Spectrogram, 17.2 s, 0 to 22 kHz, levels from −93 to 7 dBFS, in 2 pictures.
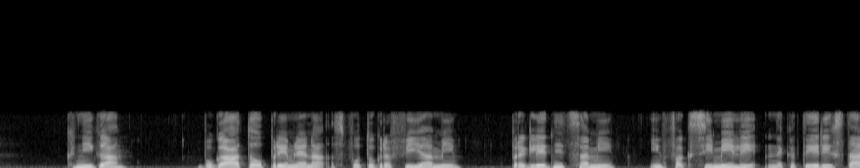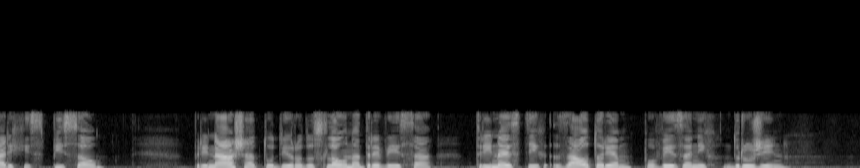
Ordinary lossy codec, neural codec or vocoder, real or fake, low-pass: none; none; real; 7.2 kHz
